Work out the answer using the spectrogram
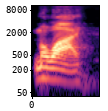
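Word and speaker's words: Mawae: Coach, I don't know how to say it. Maui. – Mawai. – Mawai. – Yeah, Kevin Mawai.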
